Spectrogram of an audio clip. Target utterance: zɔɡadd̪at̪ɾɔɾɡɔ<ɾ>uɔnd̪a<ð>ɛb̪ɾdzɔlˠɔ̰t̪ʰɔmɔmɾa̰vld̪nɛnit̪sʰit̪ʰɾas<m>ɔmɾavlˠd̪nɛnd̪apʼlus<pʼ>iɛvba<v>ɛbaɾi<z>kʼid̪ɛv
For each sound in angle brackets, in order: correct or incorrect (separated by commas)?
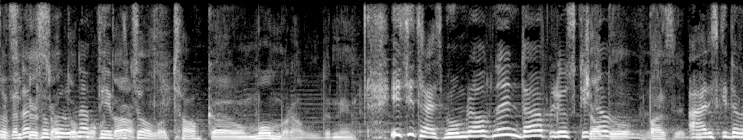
correct, incorrect, correct, incorrect, incorrect, incorrect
